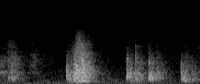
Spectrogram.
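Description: Staged radio sound effects of a man stepping into a room: a wooden door and footsteps, heard as four short thuds, the loudest a little under a second in.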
